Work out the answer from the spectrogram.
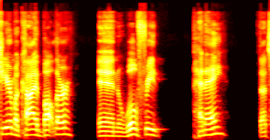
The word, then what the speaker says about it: Pene: Last year, Makai Butler and Wilfried Pene, that's how you pronounce his last name, they actually earned active roster deals.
